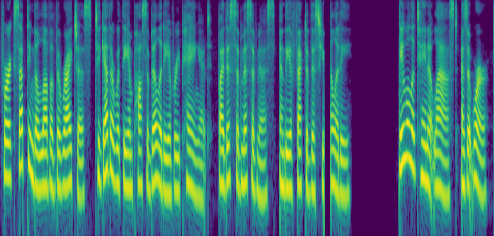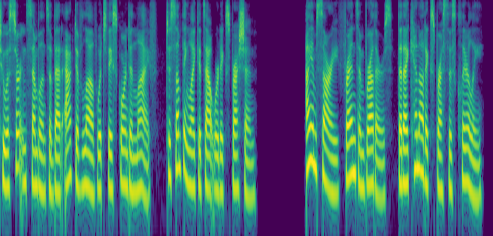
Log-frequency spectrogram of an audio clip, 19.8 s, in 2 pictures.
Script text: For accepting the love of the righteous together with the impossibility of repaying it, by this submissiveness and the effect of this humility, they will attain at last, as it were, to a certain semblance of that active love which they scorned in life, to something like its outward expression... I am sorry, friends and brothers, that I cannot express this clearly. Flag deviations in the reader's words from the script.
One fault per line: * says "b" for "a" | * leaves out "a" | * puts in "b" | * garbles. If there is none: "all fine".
all fine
